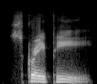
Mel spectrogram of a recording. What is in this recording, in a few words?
"scrapie", American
